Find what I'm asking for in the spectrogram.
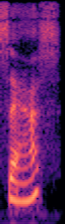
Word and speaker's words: SaaS: it's pronounced sas and i used to say that i was sas s-a-s-s as a service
